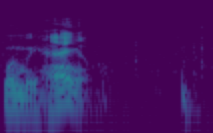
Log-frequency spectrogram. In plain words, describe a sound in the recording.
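An elderly man speaks briefly.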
